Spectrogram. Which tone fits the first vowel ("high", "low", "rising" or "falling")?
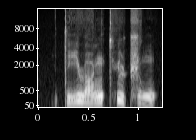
rising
